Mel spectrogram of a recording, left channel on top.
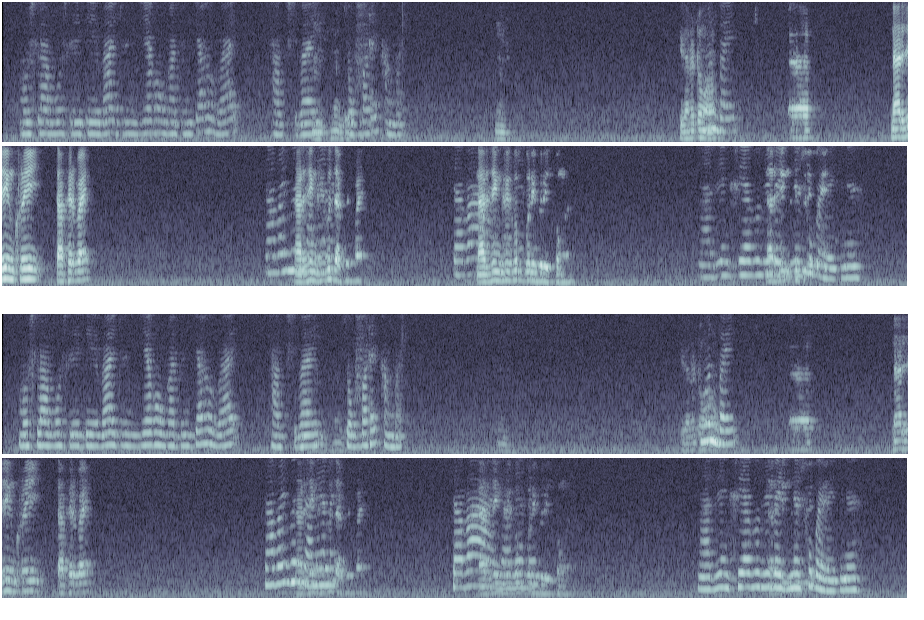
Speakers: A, on the right; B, on the left.
A: मस्ला मस्लि देबाय दुन्जिया गंगार दुन्जिया होबाय । साखिबाय
B: उम नंगौ
A: जब्बाथाय खांबाय ।
B: उम थिगानो दङ
A: मोनबाय
B: ओ नारजि ओंख्रि जाफेरबाय?
A: जाबायमोन
B: नारजि
A: जानायालाय
B: ओंख्रिखौ जाफेरबाय?
A: जाबाय
B: नारजि ओंख्रिखौ
A: जानायालाय
B: बोरै बोरै सङो?
A: नारजि ओंख्रियाबो बेबायदिनो
B: नारजि ओंख्रि बोरै
A: सबाय
B: बोरै
A: बायदिनो
B: सङो
A: ।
